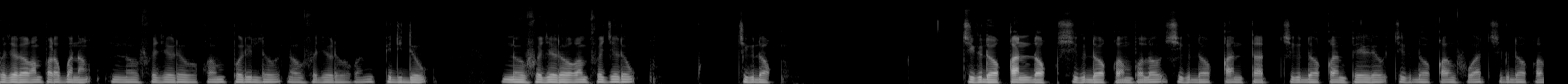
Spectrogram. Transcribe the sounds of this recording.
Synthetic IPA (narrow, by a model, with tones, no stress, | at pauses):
fe˦d͡ʒe˦ɾe˨ka˦npa˨ɾa˦ɡ͡ba˨na˦ŋ˦no˨fe˨d͡ʒe˦ɾe˦u˦ka˦npo˦ɾi˦lo˦u˦no˨fe˦d͡ʒe˦ɾe˨u˨ka˦npi˦di˦de˨u˦ | no˨fo˨d͡ʒe˦ɾe˨wka˦nfe˦d͡ʒe˦ɾe˦u˦ | t͡ʃi˦kɗo˨k̚ | t͡ʃi˦kɗo˨kːa˨nɗo˨kʃi˨kɗo˨kːa˨npo˦lo˦u˦ʃi˨kɗo˨kːa˦nta˨t̚t͡ʃi˦kɗo˨kːa˦npe˦ɾe˦u˦t͡ʃi˦kɗo˨kːa˦nfu˦wa˦tʃi˦kɗo˨kːa˦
